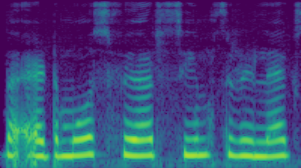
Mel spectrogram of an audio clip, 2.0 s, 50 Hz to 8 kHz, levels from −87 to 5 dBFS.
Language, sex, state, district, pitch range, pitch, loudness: English, female, Jharkhand, Garhwa, 265-280 Hz, 275 Hz, -14 LUFS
